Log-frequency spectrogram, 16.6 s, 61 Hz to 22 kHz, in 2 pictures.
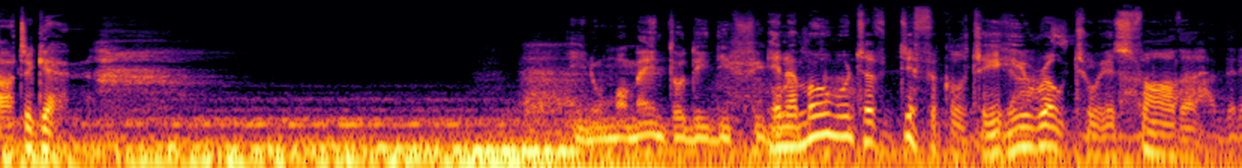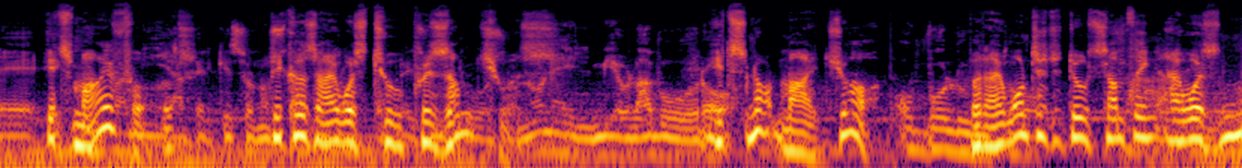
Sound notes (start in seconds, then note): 0.3 music fades out; 3.6 in Italian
